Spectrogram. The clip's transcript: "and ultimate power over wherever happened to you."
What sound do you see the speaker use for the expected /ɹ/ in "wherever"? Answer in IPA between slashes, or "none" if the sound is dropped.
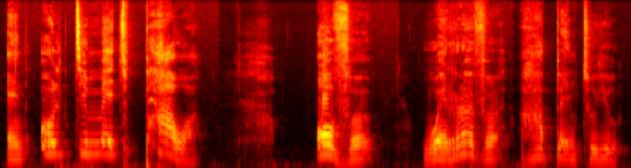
/ɹ/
